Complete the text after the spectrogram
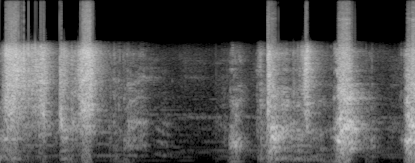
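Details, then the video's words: Samson, a Boxer dog who loves chasing shadows and flashlights, gives several short, sharp barks during play, with quiet gaps between bursts and a person's coaxing voice mixed in. "Talking boxer dog."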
